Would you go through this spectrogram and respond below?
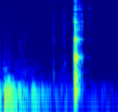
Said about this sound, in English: Not bad. I'm embarrassed. I thought it was going to be a lot better than that. It's all right. I mean, I think you may be the first burp on the podcast.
